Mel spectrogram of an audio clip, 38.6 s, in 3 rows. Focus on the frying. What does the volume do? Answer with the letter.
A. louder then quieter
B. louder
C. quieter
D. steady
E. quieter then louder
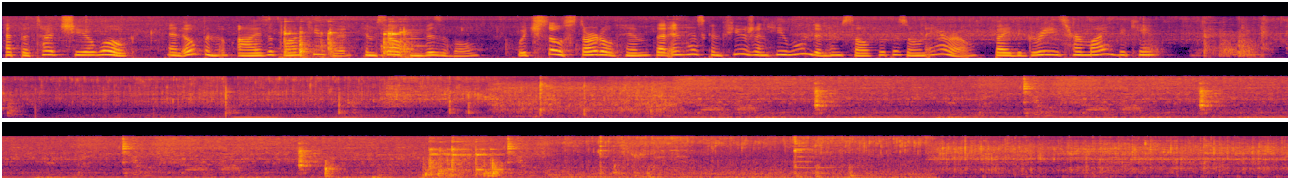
B.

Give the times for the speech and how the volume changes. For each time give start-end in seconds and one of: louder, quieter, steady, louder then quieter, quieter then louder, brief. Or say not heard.
0.0-11.6 steady.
